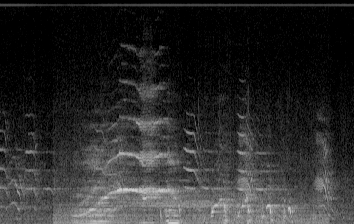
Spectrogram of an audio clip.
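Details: A bull elk bugles in early September at the start of the fall rut, calling to challenge rivals and attract cows, with a rising whistled scream over low grunts, then shorter squealing notes, echoing through forest.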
